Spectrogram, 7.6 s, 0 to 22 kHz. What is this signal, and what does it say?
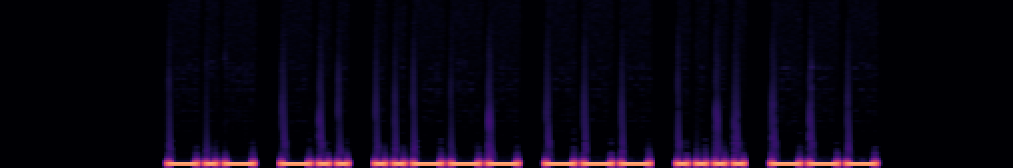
Morse code, heard as a keyed tone, about 17 wpm, 700 Hz. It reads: KD2OHO
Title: USA Call Signs - 6 Characters - Repeated 2x - 17wpm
